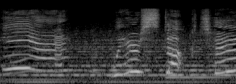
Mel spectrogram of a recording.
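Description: Cartoon cat meowing a few short times over background music.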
